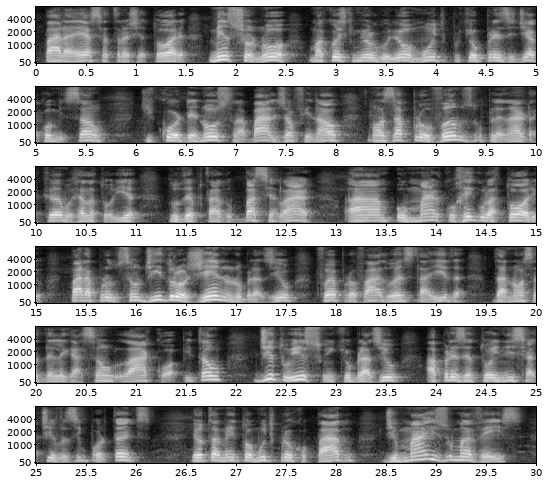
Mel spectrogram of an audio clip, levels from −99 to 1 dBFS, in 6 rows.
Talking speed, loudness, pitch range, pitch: 145 wpm, -18 LUFS, 135-160 Hz, 145 Hz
